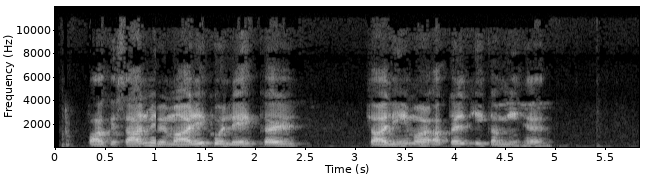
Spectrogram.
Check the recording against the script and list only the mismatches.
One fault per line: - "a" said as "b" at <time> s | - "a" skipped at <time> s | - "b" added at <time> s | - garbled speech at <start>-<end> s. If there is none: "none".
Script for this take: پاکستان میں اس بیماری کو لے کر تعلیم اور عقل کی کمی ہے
- "اس" skipped at 1.0 s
